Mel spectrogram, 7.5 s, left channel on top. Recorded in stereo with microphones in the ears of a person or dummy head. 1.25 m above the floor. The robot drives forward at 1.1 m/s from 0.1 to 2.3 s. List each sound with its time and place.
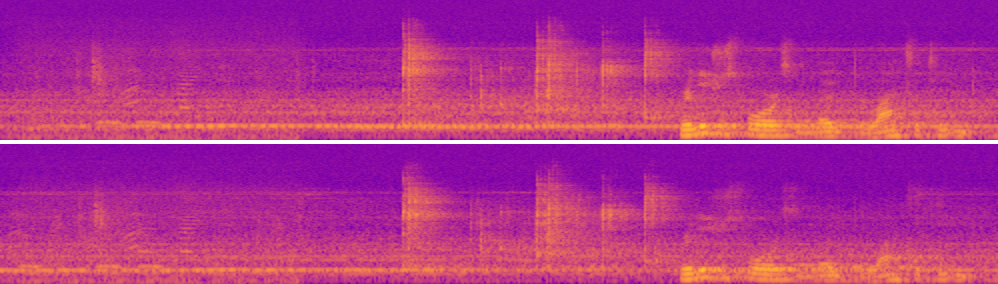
3.0 s crumpling: 15° left (ahead or behind), 2.5 m
5.1 s a man speaking: 35° left (ahead or behind), 0.7 m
